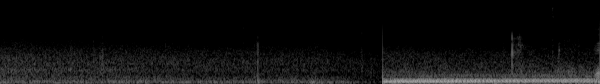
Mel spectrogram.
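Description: Faint outdoor background noise. Then, about two-thirds of the way in, a steady low mechanical hum starts abruptly and runs on, much louder than before.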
